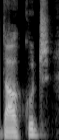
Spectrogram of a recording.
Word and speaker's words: Dalkuç: The ending can mean S in Turkish for audience that doesn't know. So I pronounce it Dalkuç.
